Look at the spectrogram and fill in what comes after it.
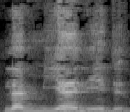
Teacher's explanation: The dal is مقلقل because it has a سكون on it. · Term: قلقلة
